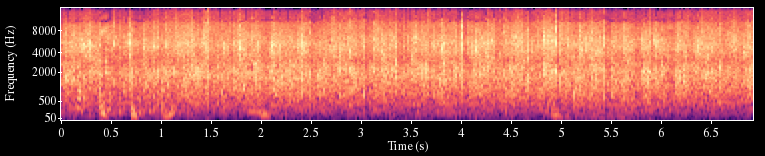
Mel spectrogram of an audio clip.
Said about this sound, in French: Merci beaucoup. Et donc, on va vous applaudir, bien sûr, mais...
